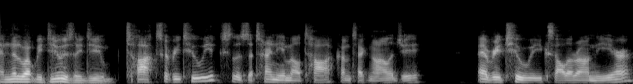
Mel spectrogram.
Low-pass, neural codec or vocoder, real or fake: 7.2 kHz; codec, 16 kHz in and 24 kHz out, 0.8 kbps, FocalCodec, streaming, 65536 codes; fake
